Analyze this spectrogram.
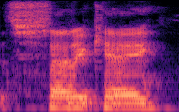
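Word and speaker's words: Cestui Que: Cesti Que Trust is pronounced Cesti Que, common term in New Zealand and Australia, or straw man.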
